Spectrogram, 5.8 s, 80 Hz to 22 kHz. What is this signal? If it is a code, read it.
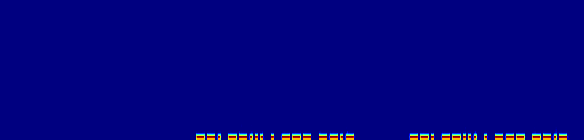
Morse code, heard as a keyed tone, about 42 wpm, 700 Hz. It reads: G7EOQ G7EOQ
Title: DXCC-100 Call Signs - 5 Characters - Repeated 2x - 45wpm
